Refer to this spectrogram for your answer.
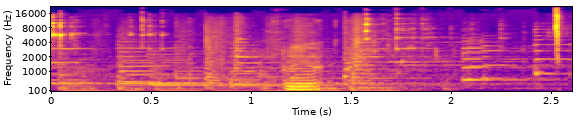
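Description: Glass clinks a few times as cold apple juice is poured, with the gurgle of liquid filling the glass and a couple of sharper taps near the end, moderately loud with no talking.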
